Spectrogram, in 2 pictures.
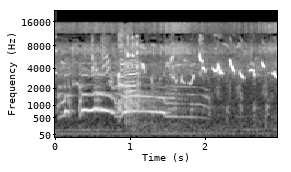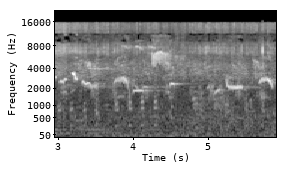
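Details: Village chickens: a long drawn fowl call opens, then a quick series of short clucks, roughly four per second, with small birds chirping in the background.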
